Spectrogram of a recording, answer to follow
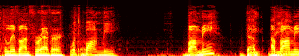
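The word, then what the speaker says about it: bánh mì: You just don't pronounce the end. It's just banh mi sandwich, I believe is how you say it. But I'm not. Well, it sounds like you're saying balmy.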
